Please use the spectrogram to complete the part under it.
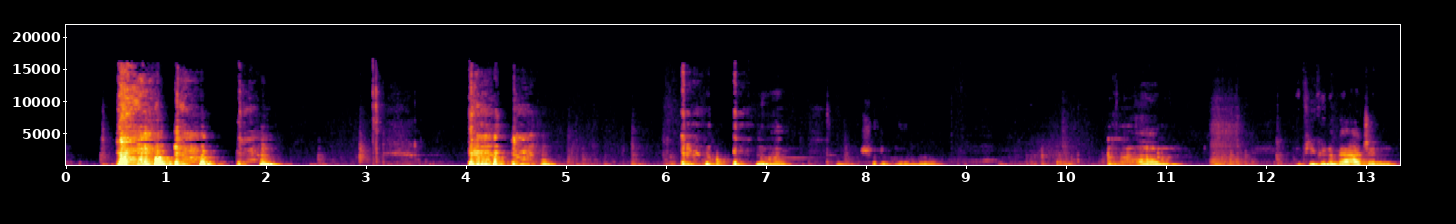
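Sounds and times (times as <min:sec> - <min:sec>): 
harsh coughs: 0:00.5 - 0:02.2, 0:04.0 - 0:05.0, 0:06.1 - 0:07.3
brief breaths: 0:03.1 - 0:03.9, 0:08.9 - 0:09.8, 0:11.7 - 0:12.2
speech: 0:12.4 - 0:13.3.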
